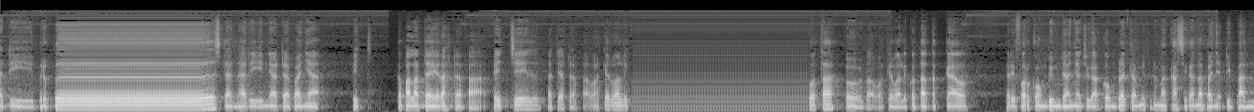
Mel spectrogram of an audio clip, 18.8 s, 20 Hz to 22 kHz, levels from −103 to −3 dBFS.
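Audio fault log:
0.91–3.04 s and 9.50–12.14 s, system hang loop: the sound abruptly turns into a steady, rough buzz at 43.1 Hz. A 23.22 ms slice of audio, which fits a 1024-sample ring buffer, repeats exactly: 92 times in the first stretch and 114 in the second. The computer or driver stalled while the playback hardware kept cycling through the same buffer. Because the loop is so short, its repetition fuses into a pitched drone rather than a stutter, and essentially no audio appears to be lost.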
